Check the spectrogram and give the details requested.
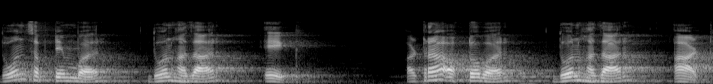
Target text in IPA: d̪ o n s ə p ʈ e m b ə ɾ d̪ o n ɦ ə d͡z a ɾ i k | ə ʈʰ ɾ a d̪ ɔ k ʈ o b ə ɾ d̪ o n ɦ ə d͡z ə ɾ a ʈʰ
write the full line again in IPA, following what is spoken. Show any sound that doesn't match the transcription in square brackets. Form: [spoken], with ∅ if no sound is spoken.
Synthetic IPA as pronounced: d̪ o n s ə p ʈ e m b ə ɾ d̪ o n ɦ ə d͡z a ɾ [e] k | ə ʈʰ ɾ a [∅] ɔ k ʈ o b ə ɾ d̪ o n ɦ ə d͡z [a] ɾ a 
